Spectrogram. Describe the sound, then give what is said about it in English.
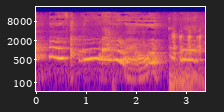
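Dogs howl and whine together in long, wavering high-pitched tones, with a few short yips breaking in between the drawn-out cries, loud throughout with no talking. “It's so like they're whining to each other”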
